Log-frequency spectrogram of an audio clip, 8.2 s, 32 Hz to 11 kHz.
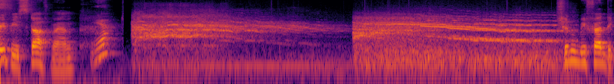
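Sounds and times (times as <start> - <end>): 
speech: 0.0 - 2.0, 7.5 - 8.1
several voices screaming in high-pitched wails from a Halloween sound-effects album: 1.8 - 7.7.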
